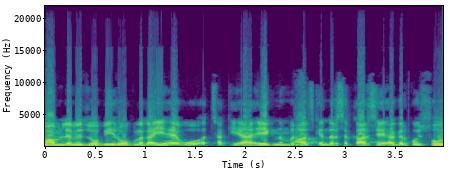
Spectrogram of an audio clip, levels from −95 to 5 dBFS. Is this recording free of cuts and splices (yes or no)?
no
